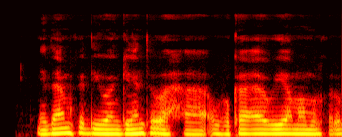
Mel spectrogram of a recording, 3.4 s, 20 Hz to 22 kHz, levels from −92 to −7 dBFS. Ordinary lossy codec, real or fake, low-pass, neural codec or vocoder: none; real; 14.4 kHz; none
